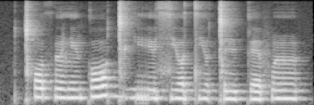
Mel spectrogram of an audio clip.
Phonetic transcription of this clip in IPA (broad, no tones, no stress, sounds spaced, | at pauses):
ǀʰ ɔ θ ə̃ lʲ ə̃ k ɔ ɡ͡ǀ i̤ rʲ ə sʲ ʌ tʲ ʌ ǀ ɪ k ɛ f ə̃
